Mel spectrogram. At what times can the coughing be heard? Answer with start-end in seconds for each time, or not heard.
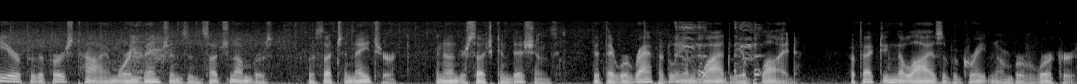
1.2-1.8, 6.7-7.8.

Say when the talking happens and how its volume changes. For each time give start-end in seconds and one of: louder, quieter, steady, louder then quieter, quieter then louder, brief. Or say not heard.
0.0-10.7 steady.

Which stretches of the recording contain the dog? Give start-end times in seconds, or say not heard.
not heard.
